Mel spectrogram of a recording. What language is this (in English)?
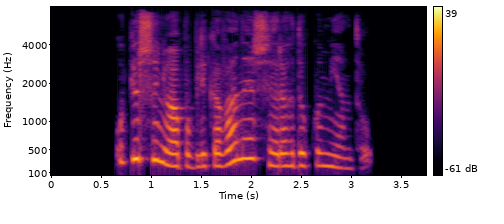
Belarusian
